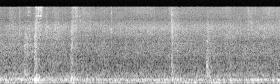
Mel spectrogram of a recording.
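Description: Indian Railways suburban local train rolling past the platform: a steady low rumble of the coaches, with a few sharp clacks of the wheels over rail joints.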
